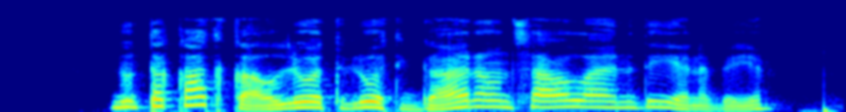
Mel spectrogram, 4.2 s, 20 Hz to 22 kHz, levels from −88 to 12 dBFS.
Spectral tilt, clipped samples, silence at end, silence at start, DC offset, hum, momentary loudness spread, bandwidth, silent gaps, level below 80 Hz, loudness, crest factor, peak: -7.5 dB/octave; under 0.1%; 0.05 s; 0.55 s; under 0.1%; none; 10 LU; 11.5 kHz; none; -56 dBFS; -27 LUFS; 16 dB; -10 dBFS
